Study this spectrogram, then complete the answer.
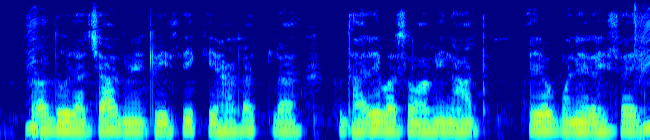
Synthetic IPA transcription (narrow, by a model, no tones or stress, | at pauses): səld̪uːd͡ʒaːt͡ʃaːɾmẽkɾiːsikiɦaːlət̪la | sʊd̪ʱaːɾebɐɾsaːminaːt̪ʰ | aːjoːɡbəneɾɐɦise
